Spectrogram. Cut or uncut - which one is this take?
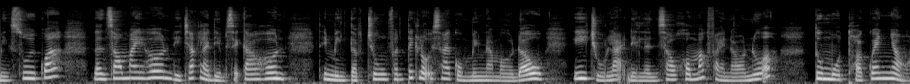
uncut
